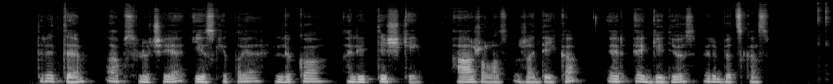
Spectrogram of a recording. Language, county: Lithuanian, Šiauliai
